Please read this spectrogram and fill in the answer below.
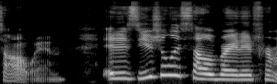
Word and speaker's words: Samhain: modern times saulin um a Gaelic word pronounced saw in like you know some people call it Samhain because that's how it's written but it is pronounced Sawan it is usually celebrated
